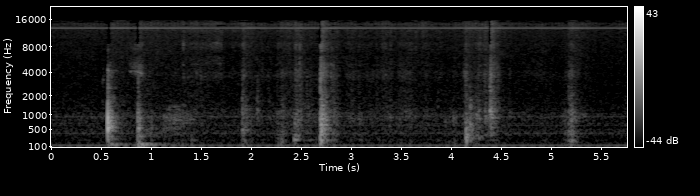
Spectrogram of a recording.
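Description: Objects being handled and set down: a string of irregular knocks and clunks, the sharpest about half a second in, over a steady low hum.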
